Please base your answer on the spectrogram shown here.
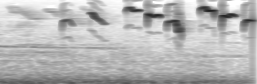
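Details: Oriental white-eye song played to prompt another white-eye to start singing: after soft faint chirps, a burst of bright, high, downward-slurred whistles in quick succession, with a steady low hum beneath.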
